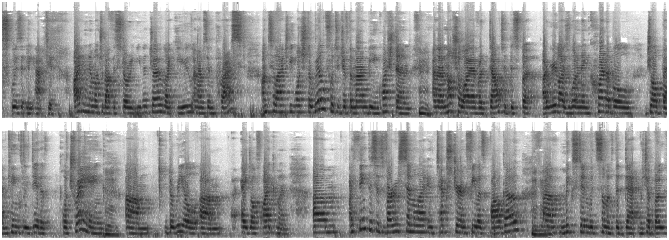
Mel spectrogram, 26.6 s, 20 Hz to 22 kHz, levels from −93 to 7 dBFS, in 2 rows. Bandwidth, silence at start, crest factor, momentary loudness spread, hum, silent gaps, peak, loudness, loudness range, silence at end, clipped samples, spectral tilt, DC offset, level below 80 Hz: 18 kHz; 0 s; 8 dB; 6 LU; none; none; 0 dBFS; -8 LUFS; 2 LU; 0 s; 2%; -4 dB/octave; under 0.1%; -42 dBFS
